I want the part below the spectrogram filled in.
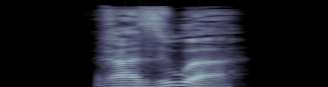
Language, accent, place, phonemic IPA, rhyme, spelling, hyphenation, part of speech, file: German, Germany, Berlin, /ʁaˈzuːɐ̯/, -uːɐ̯, Rasur, Ra‧sur, noun, De-Rasur.ogg
- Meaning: 1. the act of shaving 2. the result of the act of shaving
